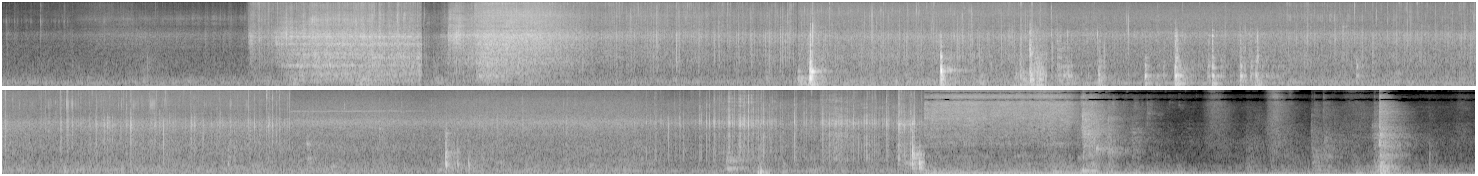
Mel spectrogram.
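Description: Battered lotus root slices sizzling in oil on a hot electric griddle. The sizzle jumps up a few seconds in as they go down on the plate, then settles. Sharp clicks come from chopsticks against the griddle as the slices are turned, and the sizzling stops abruptly near the end, leaving a low hum and one clack.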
